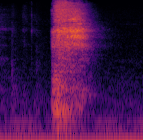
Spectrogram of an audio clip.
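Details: Sneeze while sitting: a single sharp, hissing burst of air lasting about a third of a second over quiet room hum.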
